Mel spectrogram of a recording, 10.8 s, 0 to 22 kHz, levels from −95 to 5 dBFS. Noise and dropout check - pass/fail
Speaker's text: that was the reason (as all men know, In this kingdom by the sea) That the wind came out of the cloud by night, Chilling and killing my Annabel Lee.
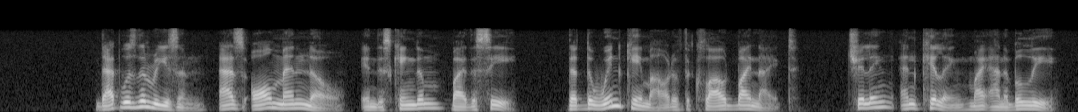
pass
